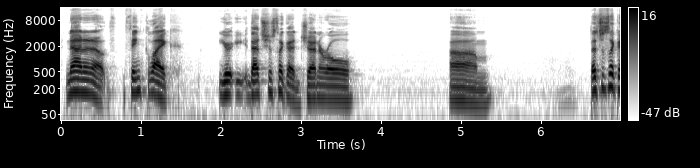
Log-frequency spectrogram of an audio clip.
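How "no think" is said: usual speaking voice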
